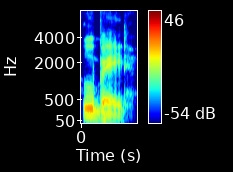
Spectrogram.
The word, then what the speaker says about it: Ubaid: the the uh you babe ubaid people it's pronounced ubaid u-b-a-i-d all right you have the ubaid people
